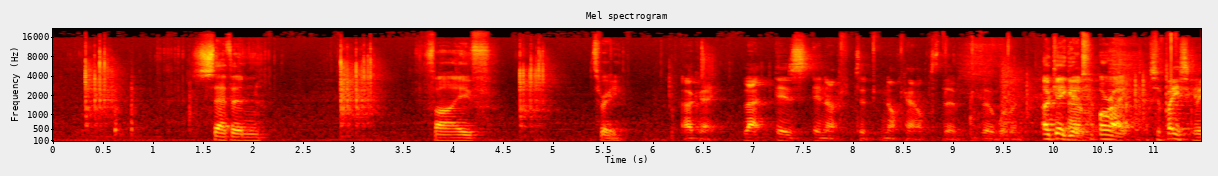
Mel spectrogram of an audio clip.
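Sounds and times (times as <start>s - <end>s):
dice tumbling across a hard surface: 0.3s - 0.9s, 2.8s - 3.4s, 4.6s - 5.1s
speech: 1.5s - 2.2s, 3.8s - 4.4s, 5.4s - 11.4s.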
